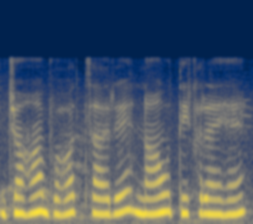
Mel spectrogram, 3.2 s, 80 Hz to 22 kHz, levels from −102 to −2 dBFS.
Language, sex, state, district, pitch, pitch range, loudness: Hindi, female, Jharkhand, Deoghar, 270 Hz, 260-285 Hz, -12 LUFS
